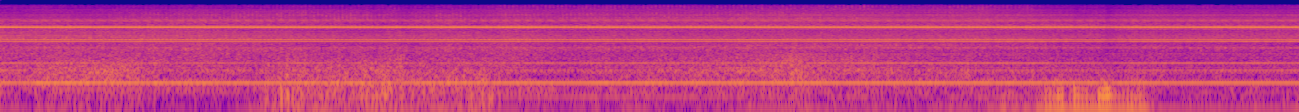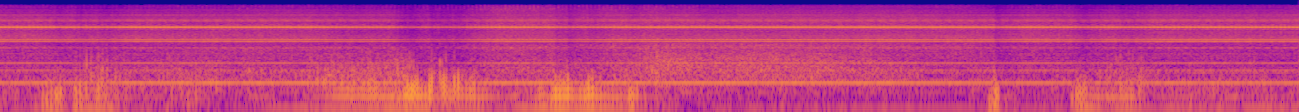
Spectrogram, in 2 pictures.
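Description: A helicopter engine drones and whines steadily up close.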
